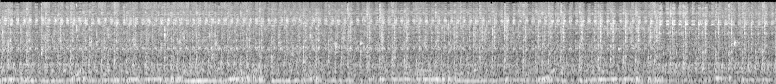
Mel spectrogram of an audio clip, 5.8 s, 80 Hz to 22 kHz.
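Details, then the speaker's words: Two-stroke Yamaha 5 outboard, started on internal tank with choke closed and throttle slightly up; overestimated idle speed reduced, check-port water stream confirmed. Loud, steady buzzing note, even speed, no misses or knocks; runs perfectly. "We decrease the overestimated idle speed, check that the stream from the check port is going. The motor runs and works perfectly."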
